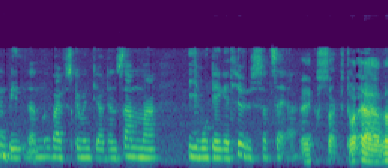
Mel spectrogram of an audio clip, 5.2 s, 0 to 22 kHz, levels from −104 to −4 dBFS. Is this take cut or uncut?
uncut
